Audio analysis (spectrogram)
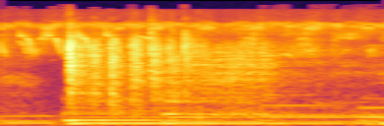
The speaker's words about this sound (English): Whoops, I dropped my dice.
